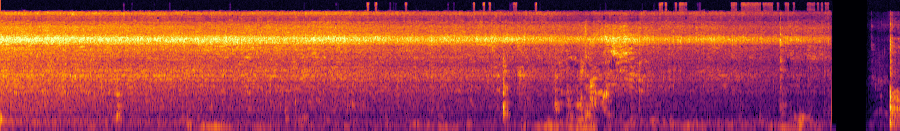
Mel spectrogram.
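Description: Water is poured into a pan of bottle gourd and potato being cooked for a Bengali lau chingri curry, giving a steady hissing sizzle that runs for about eight seconds before cutting off abruptly.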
